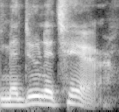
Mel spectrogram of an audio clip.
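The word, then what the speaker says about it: Medu Neter: It's pronounced Meduniter volume one masterpiece.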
